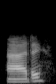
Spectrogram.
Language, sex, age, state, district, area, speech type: Kannada, male, 18-30, Karnataka, Gulbarga, urban, conversation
